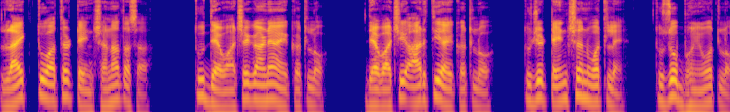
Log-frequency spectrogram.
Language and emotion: Goan Konkani, neutral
